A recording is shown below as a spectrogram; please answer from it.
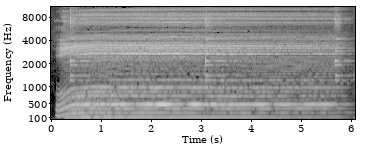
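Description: A single long chanted note from a low man's voice, like a mantra syllable, that slides briefly up into pitch, holds it steady for about six seconds and fades near the end.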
